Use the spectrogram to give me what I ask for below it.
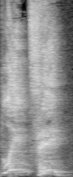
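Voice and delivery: LinkedIn! shot up very high in disbelief; incredulous. Real, not acted. Vlogger mocks sharing a Hull article on LinkedIn, incredulous. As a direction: blurt it out, stunned at the idea.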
